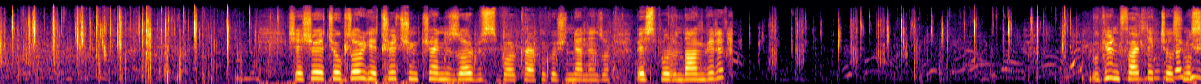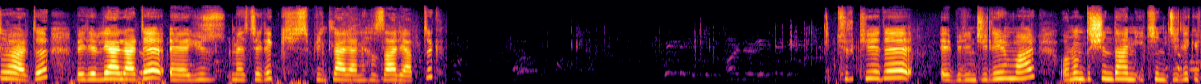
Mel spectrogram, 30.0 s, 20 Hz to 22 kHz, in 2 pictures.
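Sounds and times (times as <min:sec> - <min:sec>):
running footsteps on dirt: 0:00.0 - 0:15.4.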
